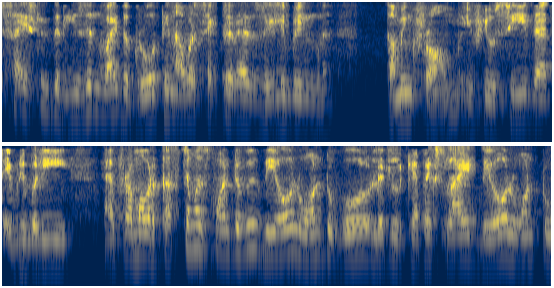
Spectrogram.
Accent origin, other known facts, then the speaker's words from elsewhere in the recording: India; as an Indian mindset, we always had a mindset of owning our own offices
